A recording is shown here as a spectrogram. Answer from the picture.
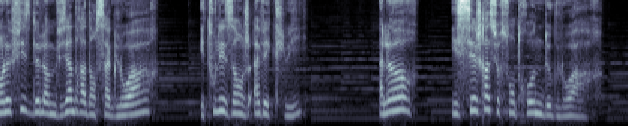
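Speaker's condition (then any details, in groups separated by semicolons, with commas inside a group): No condition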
